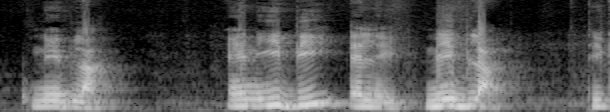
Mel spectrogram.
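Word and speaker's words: ∇: तो ऊपर वाले का नाम तो क्या हो जाता है, डेल्टा, और इसका प्रोनाउंसिएशन होता है नेबुला, NEBLA, नेबुला, ठीक है ना।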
